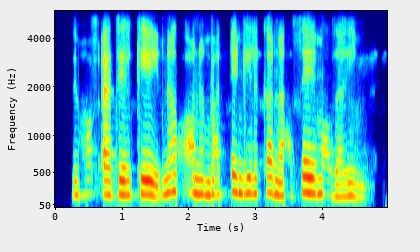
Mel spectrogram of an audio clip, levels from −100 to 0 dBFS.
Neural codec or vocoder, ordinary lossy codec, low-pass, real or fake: codec, 16 kHz, 0.8 kbps, ZipCodec; Opus, 32 kbps; 5.4 kHz; fake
